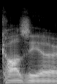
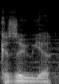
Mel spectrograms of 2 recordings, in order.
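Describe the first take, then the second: First: The name is said with a Japanese-style pronunciation. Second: The name is said with an English-style pronunciation. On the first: This is how the original language would say it. The speaker calls it right. "where I say Kazuya" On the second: This is how other people say it. The speaker calls it wrong. "everyone else says Kazuya. I fucking hate how that sounds"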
